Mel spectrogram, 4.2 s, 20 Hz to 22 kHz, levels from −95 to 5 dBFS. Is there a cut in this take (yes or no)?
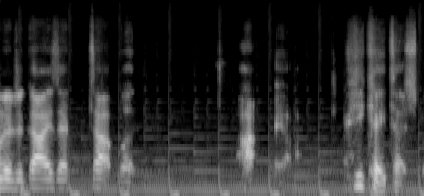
no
